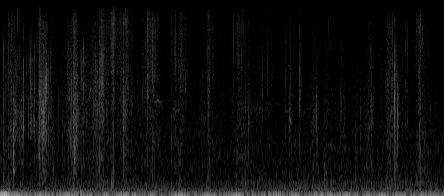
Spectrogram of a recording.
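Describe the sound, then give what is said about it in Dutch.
Steady footsteps crunching along an outdoor cemetery path at a relaxed walking pace, heading to Pierre Cuypers' grave behind the bishops' burial chapel, on a drizzly day, with a low rumble of wind or background noise and no talking. “Ja, die ligt daar achter de bisschoppelijke grafkapel, dus kunnen we even naartoe lopen.”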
